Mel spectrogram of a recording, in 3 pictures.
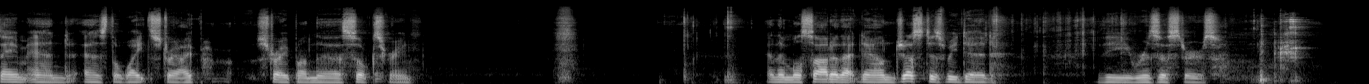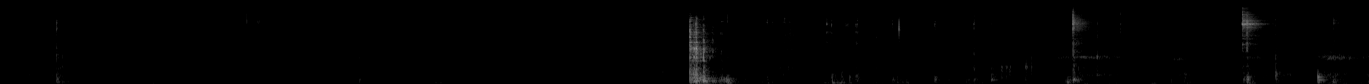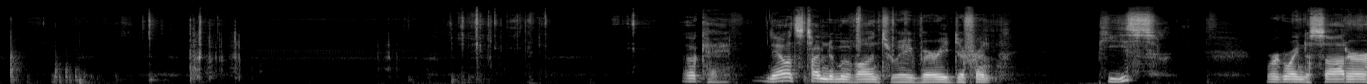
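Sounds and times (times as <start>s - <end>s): circuit board handling: 10.0s - 11.3s, 27.5s - 29.9s, 31.2s - 34.0s.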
